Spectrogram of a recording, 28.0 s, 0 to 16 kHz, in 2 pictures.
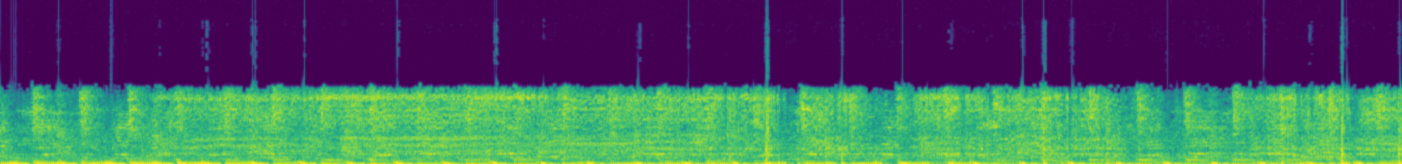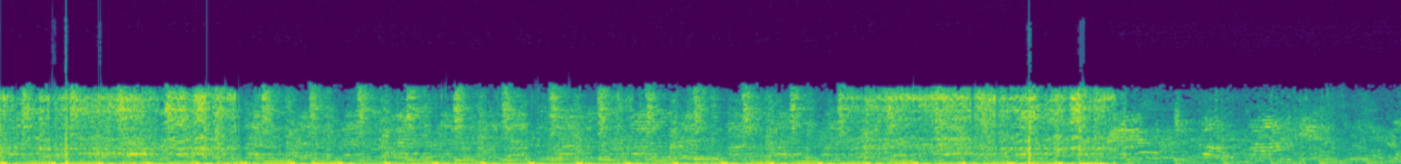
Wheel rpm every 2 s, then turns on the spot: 40, 150, 160, 150, 110, 110, 80, 140, 50, 30, 20, 110, 100, 20.
16-20 26-28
